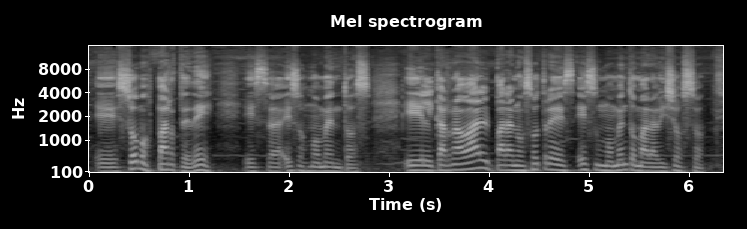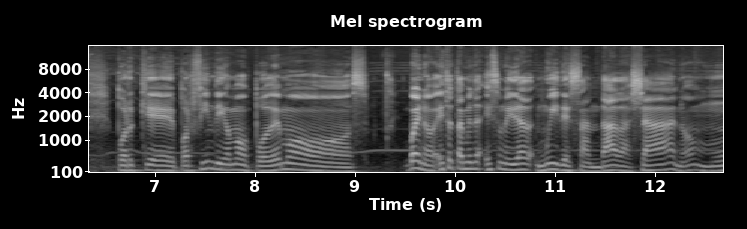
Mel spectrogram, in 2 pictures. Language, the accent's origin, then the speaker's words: Spanish; Tartagal, Salta, Argentina; born there; en las comunidades que circundan la ciudad donde yo nací, en Tartagal.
